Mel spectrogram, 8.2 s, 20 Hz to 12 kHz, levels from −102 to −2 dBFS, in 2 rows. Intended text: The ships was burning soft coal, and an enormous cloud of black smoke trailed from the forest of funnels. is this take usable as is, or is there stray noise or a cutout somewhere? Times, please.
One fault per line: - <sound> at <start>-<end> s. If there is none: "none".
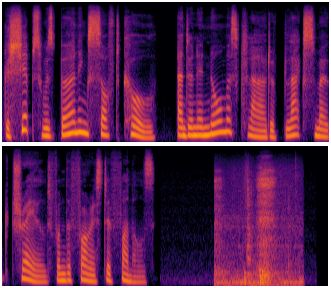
- breath at 6.7-7.9 s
